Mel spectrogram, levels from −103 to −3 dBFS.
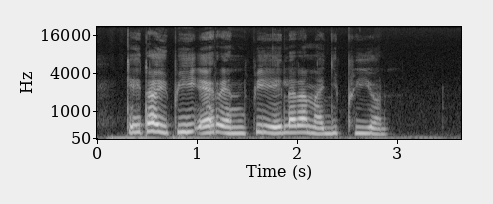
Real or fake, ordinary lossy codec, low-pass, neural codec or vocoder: fake; none; none; vocoder, 44.1 kHz, 128 mel bands every 256 samples, BigVGAN v2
